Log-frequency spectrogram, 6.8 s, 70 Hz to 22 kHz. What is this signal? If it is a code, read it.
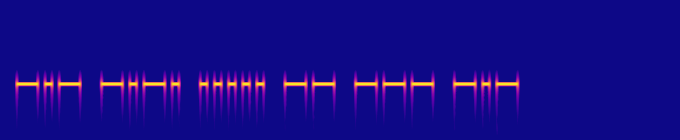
Morse code, heard as a keyed tone, about 17 wpm, 700 Hz. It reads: KC5MOK
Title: USA Call Signs - 6 Characters - Repeated 3x - 17wpm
